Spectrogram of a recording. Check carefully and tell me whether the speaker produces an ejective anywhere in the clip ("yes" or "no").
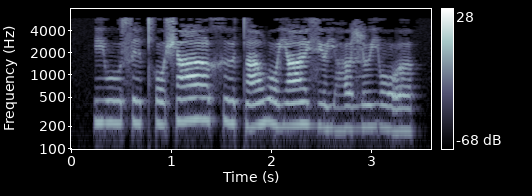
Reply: no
